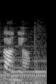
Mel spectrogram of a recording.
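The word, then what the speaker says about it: Tanja: and y a but in german t and j a that is tanya okay not okay you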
